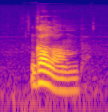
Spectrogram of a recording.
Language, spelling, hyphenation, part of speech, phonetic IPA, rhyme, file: Hungarian, galamb, ga‧lamb, noun, [ˈɡɒlɒmb], -ɒmb, Hu-galamb.ogg
- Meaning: 1. dove, pigeon 2. lover, sweetheart (one who loves and cares for another person)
